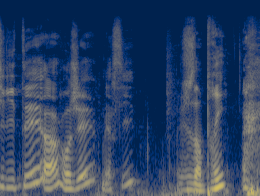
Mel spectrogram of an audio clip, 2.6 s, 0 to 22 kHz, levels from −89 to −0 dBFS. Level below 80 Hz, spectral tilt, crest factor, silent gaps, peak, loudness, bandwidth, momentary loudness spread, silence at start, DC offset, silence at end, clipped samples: -40 dBFS; -6 dB/octave; 20 dB; none; -8 dBFS; -28 LUFS; 15 kHz; 15 LU; 0 s; under 0.1%; 0 s; under 0.1%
